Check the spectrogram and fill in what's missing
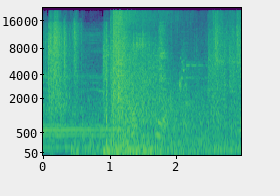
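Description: Artillery fire in the Armored Warfare tank game lands as a heavy boom that breaks through a steady droning engine hum, followed by rumbling and crackling debris, loud and close.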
